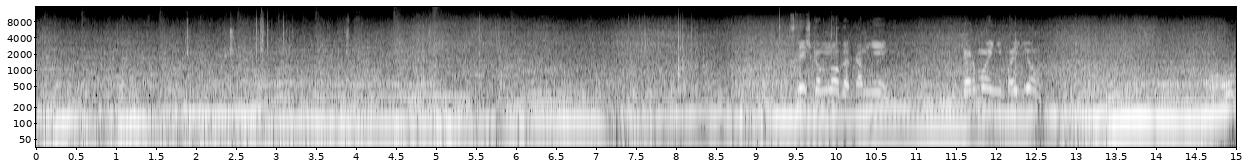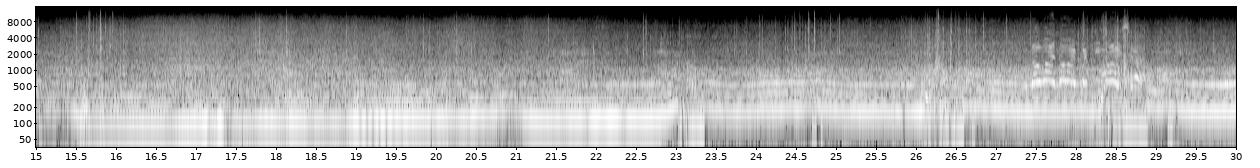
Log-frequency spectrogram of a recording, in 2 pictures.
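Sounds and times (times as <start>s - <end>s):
outboard motor running: 0.0s - 30.0s
water rushing: 0.0s - 30.0s.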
